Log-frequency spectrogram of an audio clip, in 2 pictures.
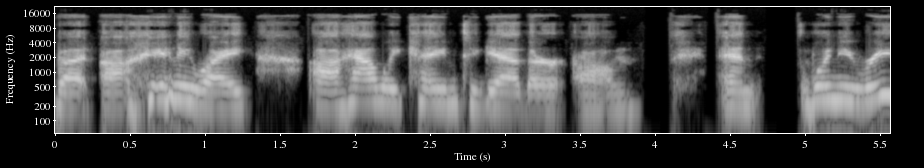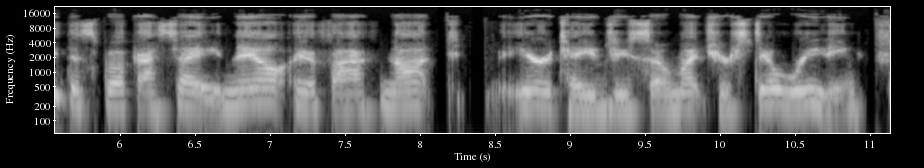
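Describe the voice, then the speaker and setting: A woman with a Southern US accent speaks at a fairly slow pace and medium pitch, with ordinary pitch variation and very even loudness. The recording is very clean, with a silent background. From US South. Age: 80s+. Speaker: author. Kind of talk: interview.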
